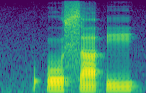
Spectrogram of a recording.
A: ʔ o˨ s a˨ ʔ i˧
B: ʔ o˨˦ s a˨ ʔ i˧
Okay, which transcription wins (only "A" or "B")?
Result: A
